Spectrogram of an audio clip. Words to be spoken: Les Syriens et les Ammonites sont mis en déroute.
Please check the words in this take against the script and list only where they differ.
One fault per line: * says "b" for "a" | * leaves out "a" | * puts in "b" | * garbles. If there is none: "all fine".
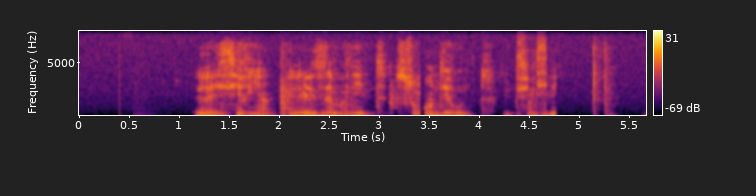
* leaves out "mis"
* garbles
